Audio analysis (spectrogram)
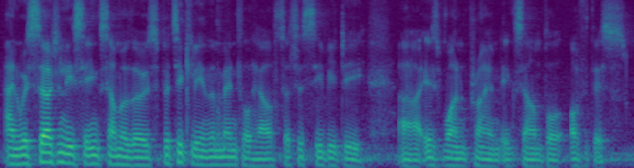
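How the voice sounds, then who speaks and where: A man speaking as a physician at a conference lecture, his voice croaky from travel, earnest and given to restarts and fillers. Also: low-pitched, fairly even intonation, fairly quick, a little mellow, a little hiss or hum. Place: conference hall.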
